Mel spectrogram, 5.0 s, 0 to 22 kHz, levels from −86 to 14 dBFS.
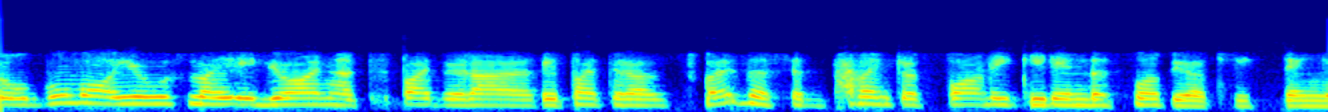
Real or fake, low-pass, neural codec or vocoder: fake; 7.2 kHz; codec, 16 kHz, 1.1 kbps, Voila-Tokenizer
